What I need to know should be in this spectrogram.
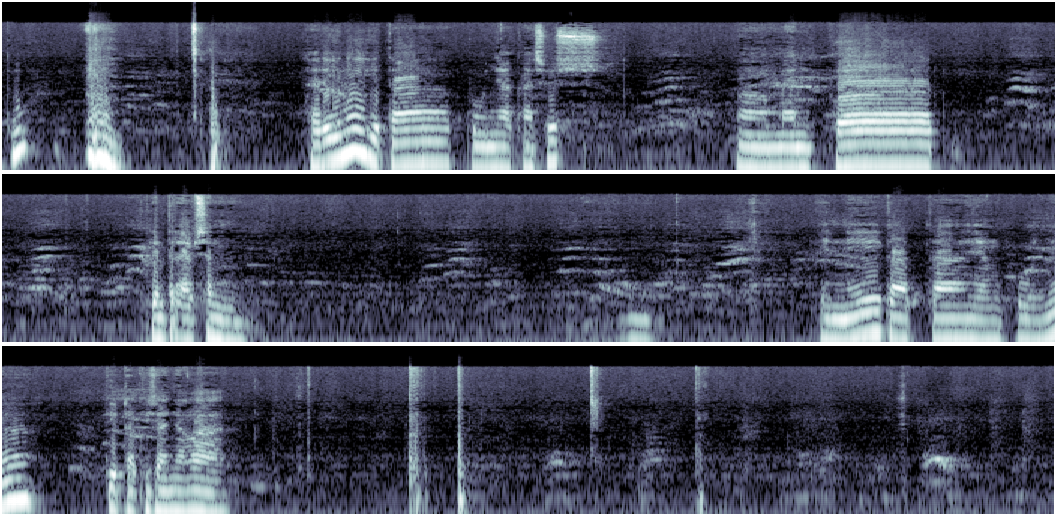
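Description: Small plastic circuit boards tap and click as hands handle them.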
